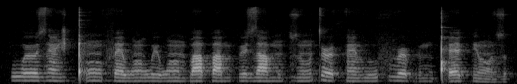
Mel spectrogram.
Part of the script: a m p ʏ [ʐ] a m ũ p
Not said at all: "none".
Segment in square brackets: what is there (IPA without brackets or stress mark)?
z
